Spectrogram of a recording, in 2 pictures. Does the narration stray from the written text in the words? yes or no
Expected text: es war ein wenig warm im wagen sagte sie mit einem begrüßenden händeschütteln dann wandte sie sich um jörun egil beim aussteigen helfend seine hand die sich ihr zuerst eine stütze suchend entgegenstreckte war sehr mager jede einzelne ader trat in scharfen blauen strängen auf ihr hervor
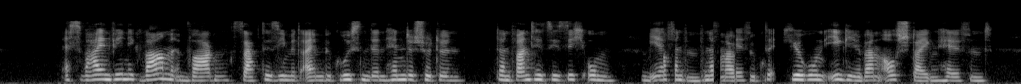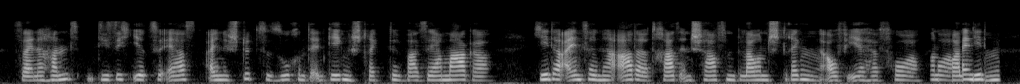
yes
